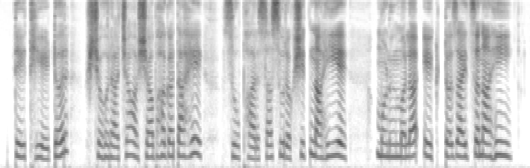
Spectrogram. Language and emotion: Marathi, fearful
